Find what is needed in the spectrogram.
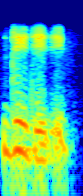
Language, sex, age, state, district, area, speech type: Urdu, female, 30-45, Delhi, South Delhi, urban, conversation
